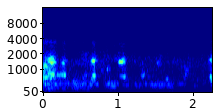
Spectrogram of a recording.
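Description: Several voices talking in a crowd, loudest right at the start, with a low murmur of voices under them.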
